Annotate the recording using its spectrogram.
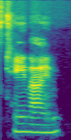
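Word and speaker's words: Canion: her last name is canine but not spelled like a dog just pronounced like it um and um it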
